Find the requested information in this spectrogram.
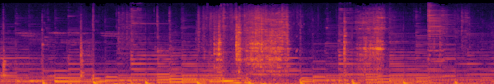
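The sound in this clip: Embers being moved around inside a wood-fired oven with the door off make rough scraping and rasping sounds, with clinks of metal against the oven floor, in many irregular strokes at moderate loudness.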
